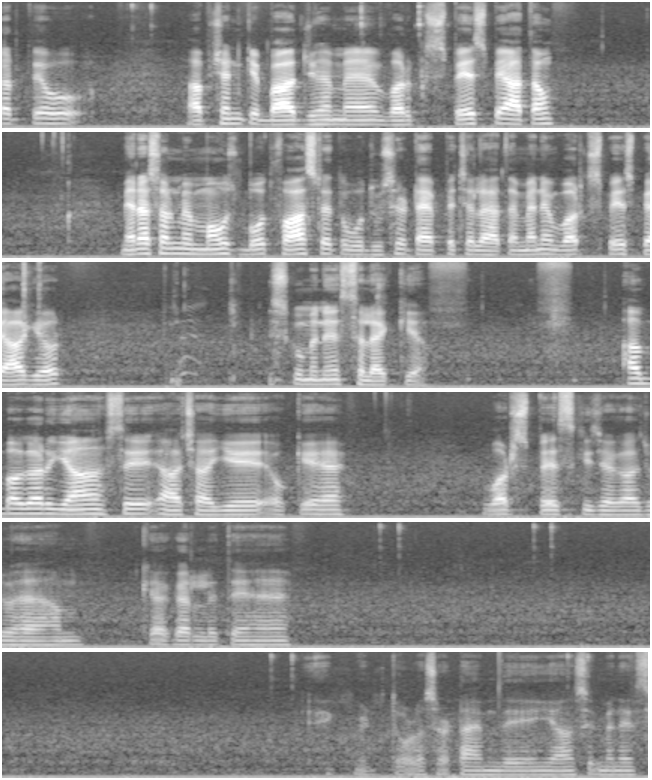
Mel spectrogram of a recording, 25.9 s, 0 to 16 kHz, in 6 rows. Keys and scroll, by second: 2.2 Up, 8.6 Return.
